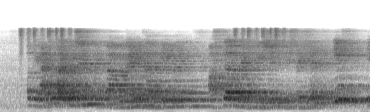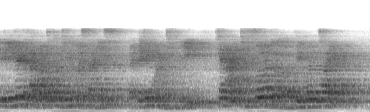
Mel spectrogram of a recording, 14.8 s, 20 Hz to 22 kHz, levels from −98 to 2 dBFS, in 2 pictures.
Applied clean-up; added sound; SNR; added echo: none; Rattle (instrument); 16 dB; reverberation time 2.2 s.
